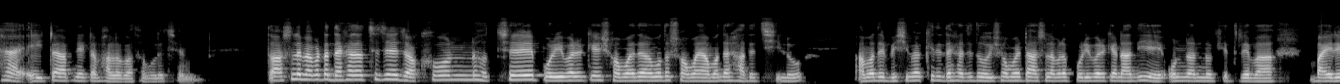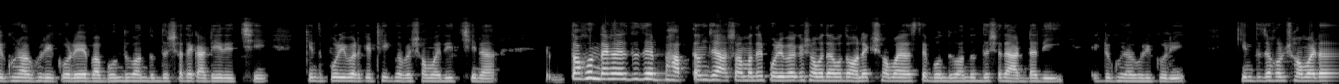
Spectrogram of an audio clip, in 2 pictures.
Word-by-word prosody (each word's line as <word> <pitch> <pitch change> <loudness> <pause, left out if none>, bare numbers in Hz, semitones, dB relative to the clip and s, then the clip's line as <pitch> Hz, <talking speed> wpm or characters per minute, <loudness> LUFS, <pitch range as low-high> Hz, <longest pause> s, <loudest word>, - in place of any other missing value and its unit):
হ্যাঁ, 190 -4 +1 0.2
এইটা 155 +4 -2
আপনি 170 0 -10
একটা 160 - -3
ভালো 140 0 +1
কথা 135 - -7
বলেছেন। 145 +1 -9 0.8
তো - - -9
আসলে 240 +6 0
ব্যাপারটা 225 +1 +4
দেখা 215 +1 +4
যাচ্ছে 215 +2 +1
যে - - +5 0.2
যখন 205 +5 -1 0.3
হচ্ছে, 185 +3 -4 0.3
পরিবারকে 185 +2 +3 0.2
সময় 170 -1 +2
দেওয়ার 175 -1 +4
মতো 180 +1 0
সময় 165 0 +2
আমাদের 165 +2 0
হাতে 160 0 -2
ছিল, 155 - -8 0.8
আমাদের 170 +2 +2
বেশিরভাগ 180 +2 -2
ক্ষেত্রে 185 -3 -6
দেখা 175 0 0
যেত 175 0 -6
ওই 165 - -2
সময়টা 175 0 +1
আসলে 170 +1 -4
আমরা 170 0 +1
পরিবারকে 170 +1 +1
না - - +6
দিয়ে 180 -3 0 0.2
অন্যান্য 165 -1 -1
ক্ষেত্রে 155 0 -5
বা 145 - +3 0.5
বাইরে 160 +1 +4
ঘোরাঘুরি 160 -1 0
করে 155 0 +3
বা 150 - +4
বন্ধু-বান্ধবদের 155 -1 -3
সাথে 160 - -1
কাটিয়ে 150 0 +1
দিচ্ছি। 145 0 -5 0.5
কিন্তু 160 0 -6
পরিবারকে 160 -1 +2
ঠিকভাবে 160 -2 -3
সময় 150 -1 -1
দিচ্ছি 150 0 -6
না। 140 - +1 0.6
এব - - -11 0.2
তখন 265 +3 +5
দেখা 255 0 +7
যেত 250 -1 -3
যে 255 - +8 0.2
ভাবতাম 195 0 +1
যে 210 - +4
আস 185 - -7
আমাদের 185 +1 0
পরিবারকে 185 0 +3
সময়ের 175 -1 +3
মধ্যে 175 -1 +1
অনেক 170 +1 +1
সময় 165 -1 +3
আছে, 160 - -12
বন্ধু-বান্ধবদের 160 0 -2
সাথে 160 0 +1
আড্ডা 145 +1 -1
দিই, 145 0 -2 0.4
একটু 155 +1 -6
ঘোরাঘুরি 150 -1 -2
করি। 145 -1 0 0.6
কিন্তু 170 0 -5
যখন 180 0 +1
সময়টা 170 0 +4
165 Hz, 170 wpm, -17 LUFS, 155-180 Hz, 0.8 s, যে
